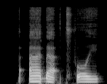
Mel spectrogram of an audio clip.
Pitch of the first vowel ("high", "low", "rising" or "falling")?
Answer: high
